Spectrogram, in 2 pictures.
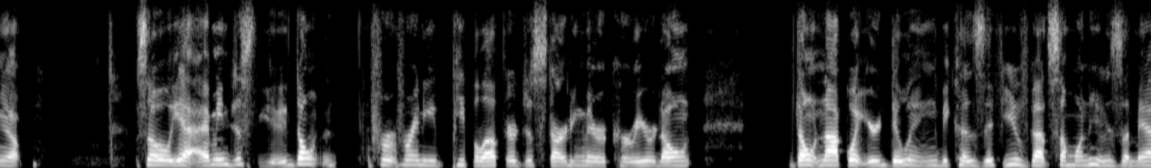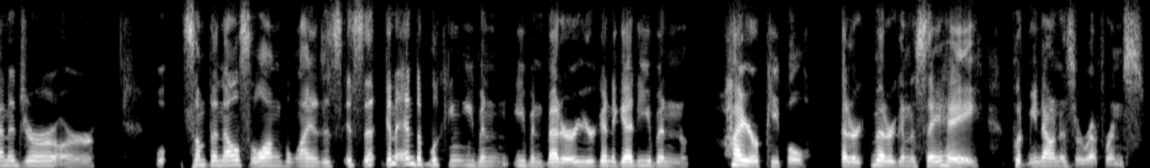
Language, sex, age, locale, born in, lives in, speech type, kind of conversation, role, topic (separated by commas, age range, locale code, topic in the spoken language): English, female, 45-49, en-US, United States, United States, conversation, podcast, guest, What are the most important lessons to learn when starting a new career?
